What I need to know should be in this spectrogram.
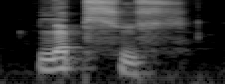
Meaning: lapsus
- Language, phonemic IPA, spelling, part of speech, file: French, /lap.sys/, lapsus, noun, LL-Q150 (fra)-lapsus.wav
